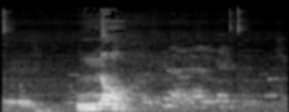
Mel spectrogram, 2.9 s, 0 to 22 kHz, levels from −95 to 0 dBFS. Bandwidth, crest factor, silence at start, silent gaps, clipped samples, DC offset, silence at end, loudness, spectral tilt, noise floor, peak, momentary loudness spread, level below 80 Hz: 10.5 kHz; 16 dB; 0.05 s; none; under 0.1%; under 0.1%; 0.6 s; -14 LUFS; -10 dB/octave; -47 dBFS; -2 dBFS; 22 LU; -50 dBFS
